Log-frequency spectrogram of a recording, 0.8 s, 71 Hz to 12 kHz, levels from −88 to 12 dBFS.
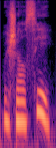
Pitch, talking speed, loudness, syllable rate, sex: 190 Hz, 230 wpm, -14 LUFS, 4.4 syllables/s, female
